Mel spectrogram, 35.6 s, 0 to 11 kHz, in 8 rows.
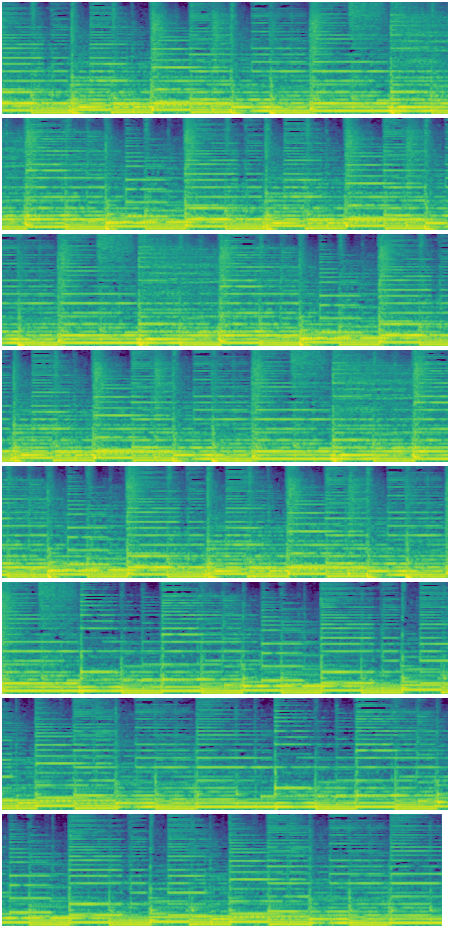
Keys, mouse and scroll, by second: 1.0 click, 6.3 click, 8.8 click, 15.8 click, 19.3 ctrl+scroll down 2, 20.8 ctrl+scroll up 2, 21.6-22.0 ctrl+scroll down 4, 23.0 ctrl+scroll up 2, 25.9 ctrl+click, 28.7-29.9 drag, 32.0 right click, 33.2 click, 34.5 click.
